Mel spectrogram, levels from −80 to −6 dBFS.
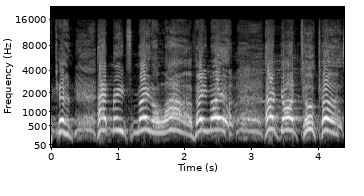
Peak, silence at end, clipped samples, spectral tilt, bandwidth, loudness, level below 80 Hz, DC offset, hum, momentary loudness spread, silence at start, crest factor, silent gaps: -4 dBFS; 0 s; under 0.1%; -2 dB/octave; 16 kHz; -17 LUFS; -80 dBFS; under 0.1%; none; 10 LU; 0 s; 14 dB; none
